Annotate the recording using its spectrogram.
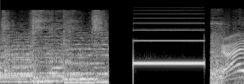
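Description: A film song plays and cuts off abruptly about a second in. After a moment of silence, a steady, loud single-pitch test-tone beep of the kind that goes with TV colour bars sounds until the end.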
